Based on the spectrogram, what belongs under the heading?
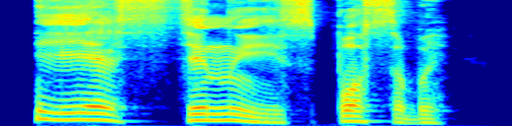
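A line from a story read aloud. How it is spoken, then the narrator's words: Hissed. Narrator (Russian): прошипела она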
